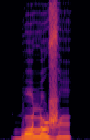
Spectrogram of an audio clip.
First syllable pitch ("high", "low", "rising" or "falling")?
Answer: high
